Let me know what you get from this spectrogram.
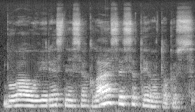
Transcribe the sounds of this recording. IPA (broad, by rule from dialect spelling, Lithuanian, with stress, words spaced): bʊˈʋɐʊ ʋʲiːˈrʲæːsʲnʲɛsʲɛ ˈklˠɑːsʲɛsʲɛ tɐɪ ˈʋɐ ˈtoːkʲʊs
